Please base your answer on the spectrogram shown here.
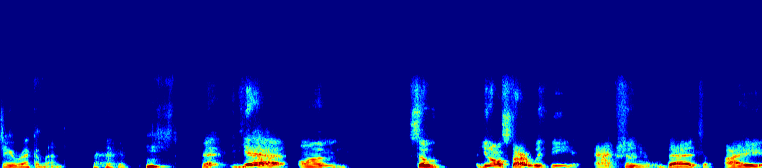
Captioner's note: chuckles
